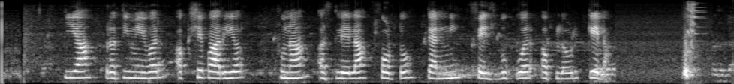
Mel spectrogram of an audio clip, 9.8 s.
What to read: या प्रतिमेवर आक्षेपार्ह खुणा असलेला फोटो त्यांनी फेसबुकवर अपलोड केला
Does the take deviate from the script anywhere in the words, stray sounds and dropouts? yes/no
yes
